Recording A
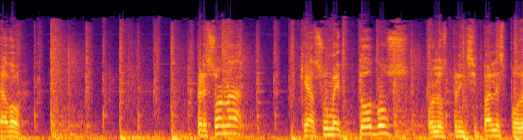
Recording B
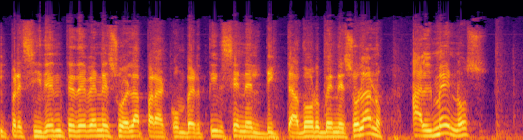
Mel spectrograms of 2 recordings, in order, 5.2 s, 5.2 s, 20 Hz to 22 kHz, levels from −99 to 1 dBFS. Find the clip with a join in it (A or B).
B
